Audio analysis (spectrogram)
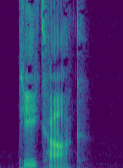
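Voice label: "peacock", American English; gcompris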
